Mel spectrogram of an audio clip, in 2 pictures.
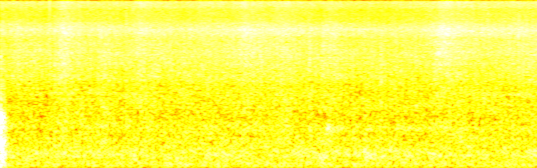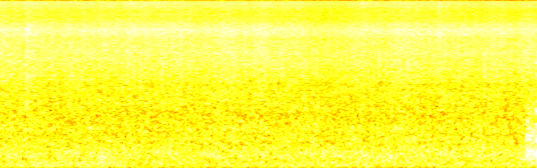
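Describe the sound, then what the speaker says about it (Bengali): Brahmi greens frying with crushed peanuts and sugar in a pan over a medium flame, giving a steady soft hiss and sizzle that runs evenly throughout without a break. "এবার বাদাম আর চিনিটা দিয়ে আরও কয়েক মিনিট সময় ধরে মিডিয়াম ফ্লেমে শাকের সঙ্গে একটু ভাজা ভাজা করে নেব"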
